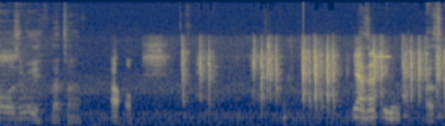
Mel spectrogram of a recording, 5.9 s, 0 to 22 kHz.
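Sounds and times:
speech: 0.2 - 2.3, 4.7 - 5.9
rapid clacking keystrokes on a computer keyboard: 2.0 - 5.9.

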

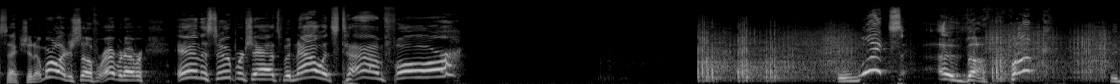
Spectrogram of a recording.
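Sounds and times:
speech: 0.0 - 4.7, 8.4 - 10.5
fireworks blast: 6.0 - 11.1.

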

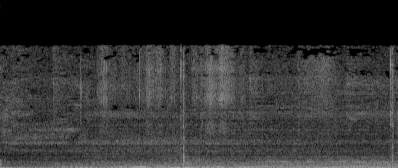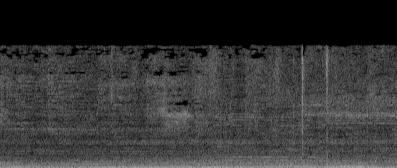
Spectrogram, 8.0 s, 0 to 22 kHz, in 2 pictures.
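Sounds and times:
car engine roar as DSG gearbox shifts gears: 0.0 - 7.9.

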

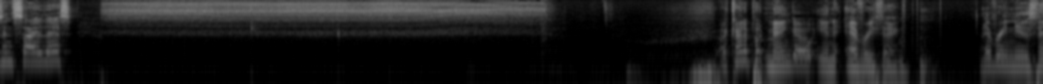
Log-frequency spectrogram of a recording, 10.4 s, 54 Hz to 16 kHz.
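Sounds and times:
speech: 0.0 - 0.8, 7.2 - 10.4
Type 2 e-cigarette coil on an Argus GT sizzling during a vape hit: 1.0 - 5.6.

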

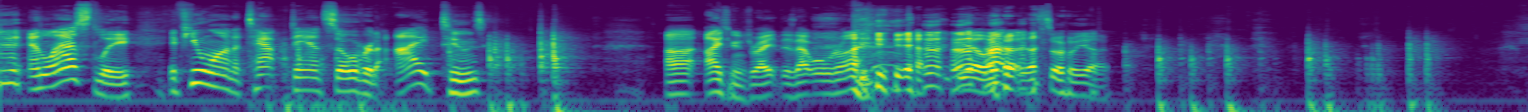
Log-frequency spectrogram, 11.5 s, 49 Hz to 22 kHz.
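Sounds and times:
speech: 0.1 - 3.9, 5.0 - 8.5
woman knocking on a door: 1.9 - 4.7, 8.3 - 11.1
laughter: 6.1 - 8.4.

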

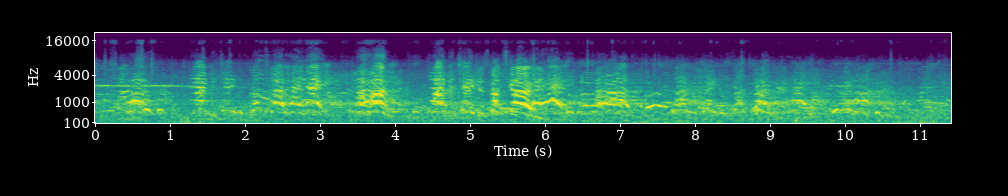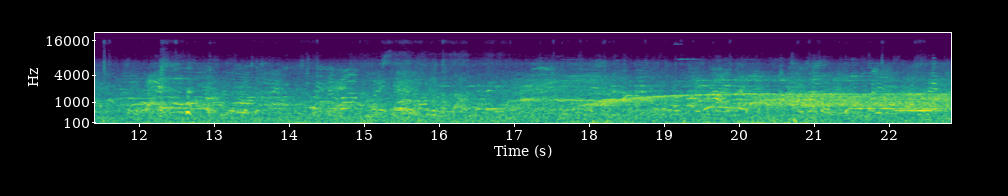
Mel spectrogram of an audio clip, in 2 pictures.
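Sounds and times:
crowd voices talking and calling outdoors at a youth climate strike: 0.0 - 22.8
siren: 17.7 - 22.8.

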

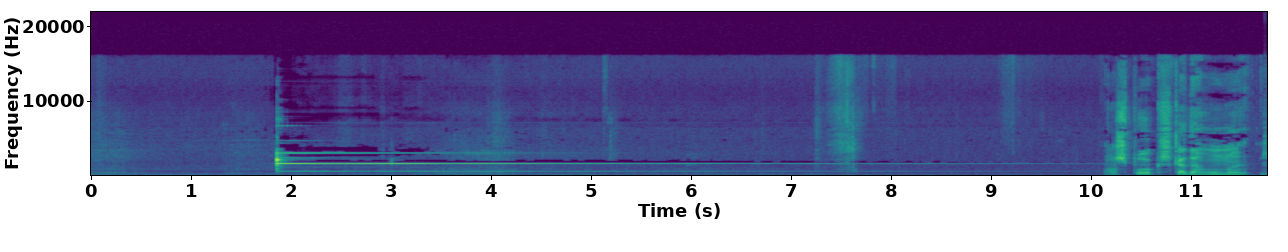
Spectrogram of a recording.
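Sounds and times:
meditation bell ringing: 1.9 - 11.4
speech: 10.3 - 11.7.

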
